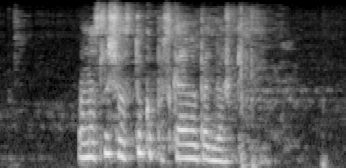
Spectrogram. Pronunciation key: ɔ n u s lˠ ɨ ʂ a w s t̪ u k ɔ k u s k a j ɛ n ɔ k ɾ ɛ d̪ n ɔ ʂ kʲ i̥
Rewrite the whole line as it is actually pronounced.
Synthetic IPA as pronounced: ɔ n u s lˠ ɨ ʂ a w s t̪ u k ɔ p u s k a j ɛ m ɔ p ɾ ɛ d̪ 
